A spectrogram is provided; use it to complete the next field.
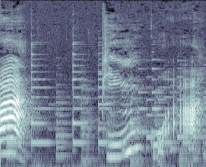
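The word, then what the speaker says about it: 苹果: ว่า แอปเปิ้ล นะ คะ ให้ เรา พูด ว่า ผิง กว่า Pink เฮ้ย เฮ้ย ทำ นี้ ผลไม้ คำ นี้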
